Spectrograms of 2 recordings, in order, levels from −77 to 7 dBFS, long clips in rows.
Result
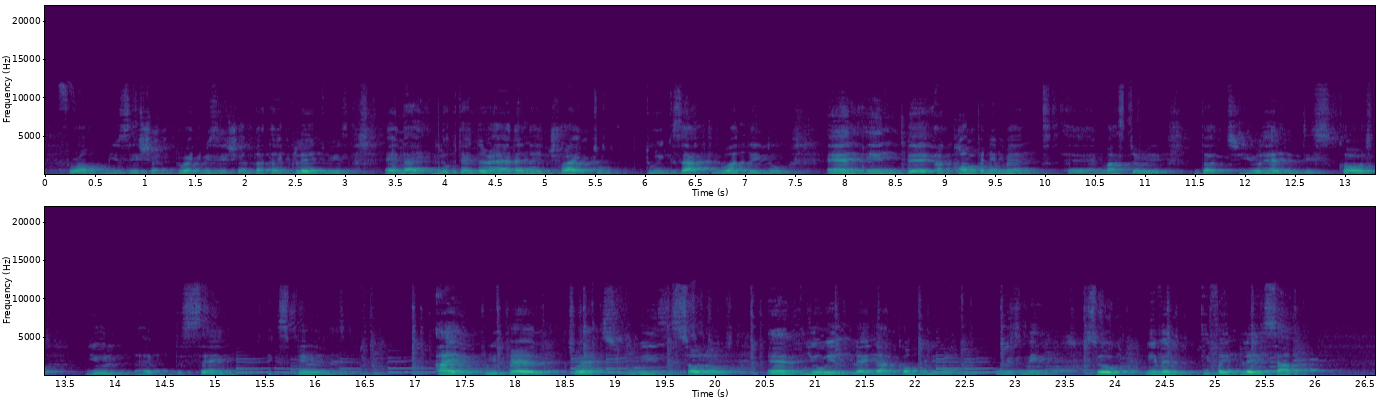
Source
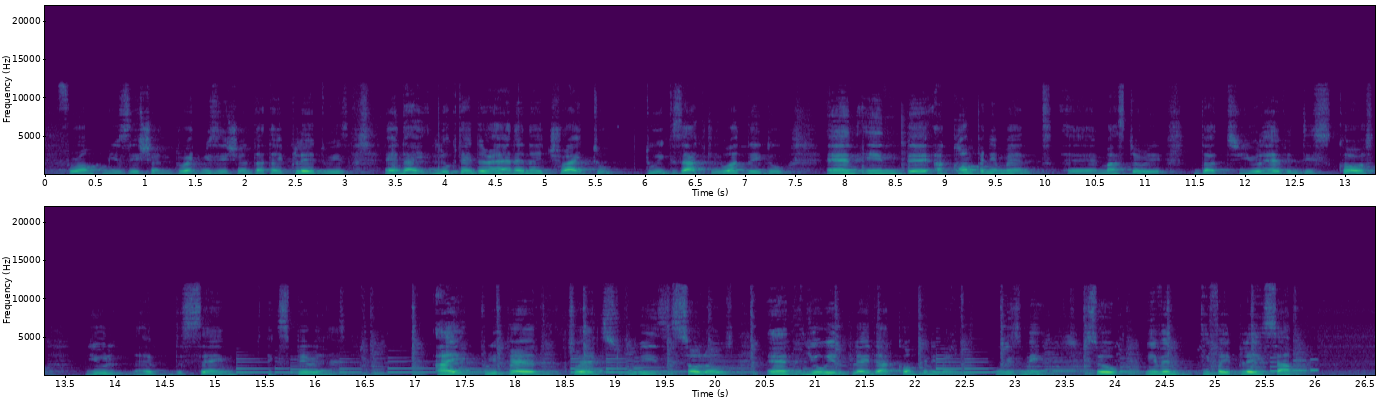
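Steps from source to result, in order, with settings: warbling echo 85 ms, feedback 47%, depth 124 cents, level -9 dB; gain -3 dB

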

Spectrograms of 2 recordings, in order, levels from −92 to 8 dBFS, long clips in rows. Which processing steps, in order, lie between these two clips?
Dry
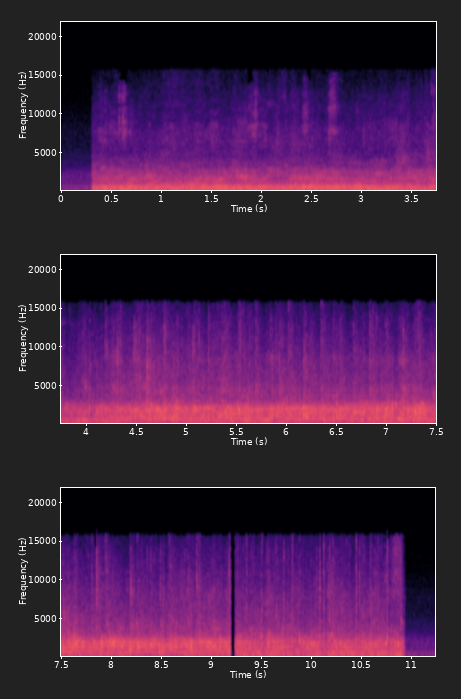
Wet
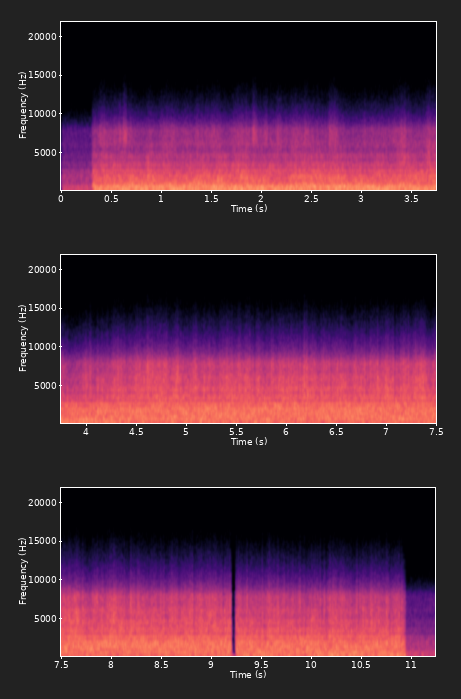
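sine folder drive 15 dB, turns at -11.5 dBFS; noise vocoder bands 16

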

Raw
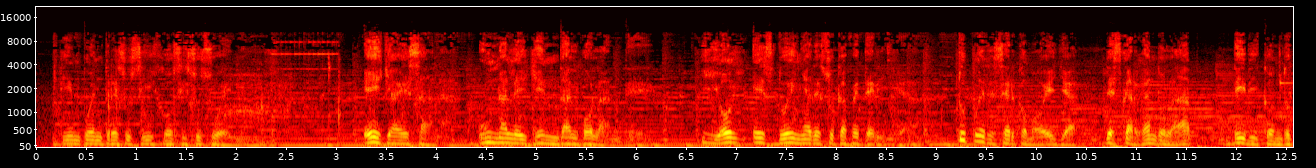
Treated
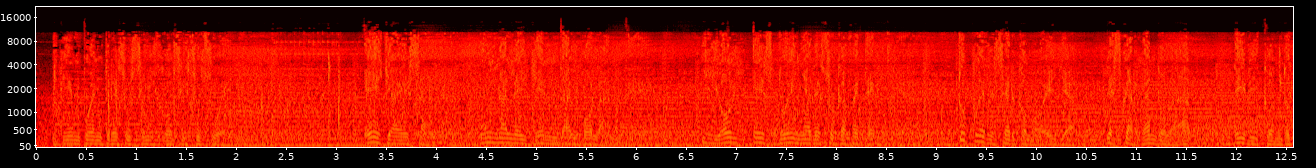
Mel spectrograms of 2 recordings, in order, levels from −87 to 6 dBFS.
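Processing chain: diffused feedback echo 0.613 s, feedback 54%, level -11 dB; spectral compressor 4:1; gain -2.5 dB

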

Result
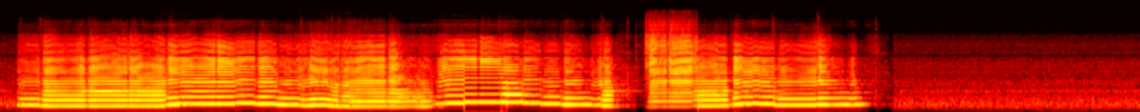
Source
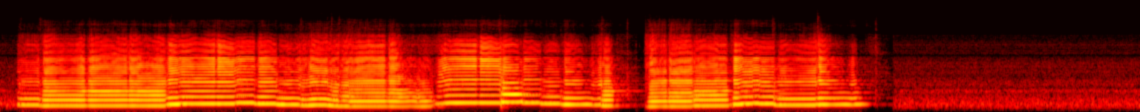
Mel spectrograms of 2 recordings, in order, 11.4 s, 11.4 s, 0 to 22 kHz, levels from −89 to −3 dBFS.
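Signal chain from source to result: 4.64–5.07 robotiser 267 Hz; 6.35–6.98 tilt +4 dB/oct; gain +6 dB

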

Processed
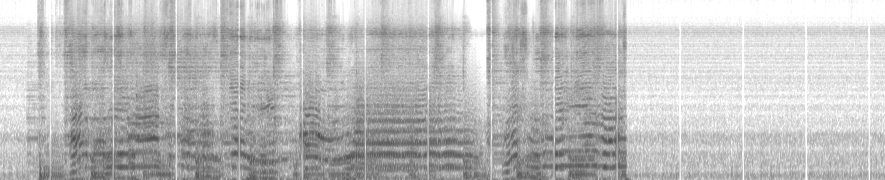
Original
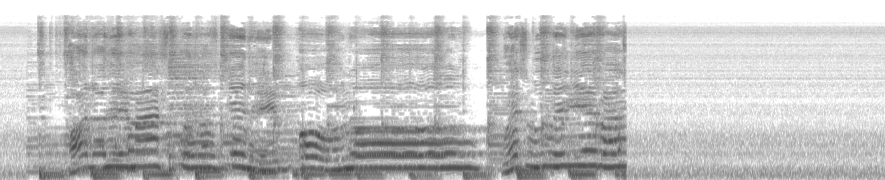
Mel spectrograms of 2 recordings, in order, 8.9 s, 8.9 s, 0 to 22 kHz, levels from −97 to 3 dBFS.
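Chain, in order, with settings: minimum comb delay 2.1 ms; crackling interface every 0.63 s, samples 1024, zero, from 0.49

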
